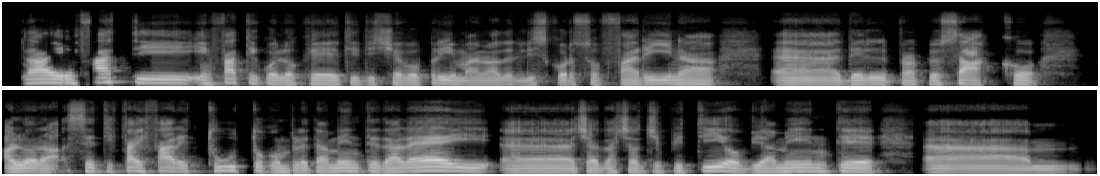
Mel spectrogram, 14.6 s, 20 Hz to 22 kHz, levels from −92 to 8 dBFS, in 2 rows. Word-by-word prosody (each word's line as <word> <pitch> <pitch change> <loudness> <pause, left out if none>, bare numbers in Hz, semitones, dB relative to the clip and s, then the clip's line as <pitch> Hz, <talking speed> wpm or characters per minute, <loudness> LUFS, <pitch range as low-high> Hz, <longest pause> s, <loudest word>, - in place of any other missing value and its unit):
No, 140 +1 +5
infatti, 140 -1 +1
infatti, 135 +4 0
quello 115 -1 -1
che 110 -1 0
ti 110 - -7
dicevo 110 +1 -4
prima, 110 -3 -3
no, 105 0 -5
del 105 -1 -6
discorso 105 +2 -6
farina, 115 0 -2 0.3
ehm, 105 -1 -2
del 110 +1 -1
proprio 110 0 -4
sacco: 105 -1 -1 0.4
allora, 120 -1 +3
se 125 -2 -3
ti 125 - -9
fai 130 +2 +1
fare 120 -4 0
tutto 145 +1 -2
completamente 115 +2 -1
da 120 0 +2
lei, 135 -1 +6
ehm, 105 0 0
cioè 110 +1 0
da 105 0 -3
ChatGPT 115 +5 0
ovviamente, 120 0 +1 0.3
uhm, 105 -1 -2
115 Hz, 125 wpm, -23 LUFS, 105-125 Hz, 0.4 s, lei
